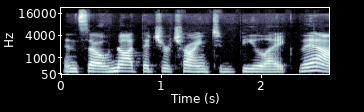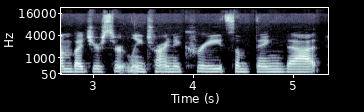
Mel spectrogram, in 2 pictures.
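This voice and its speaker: A woman's voice: lowish voice, level tone, normal speed, gravelly, a little mellow, no echo, clean studio sound. A woman hosting a podcast interview who encourages her guest and sums up the guest's points. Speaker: podcast host.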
